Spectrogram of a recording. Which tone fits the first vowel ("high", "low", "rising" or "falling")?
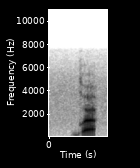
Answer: low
